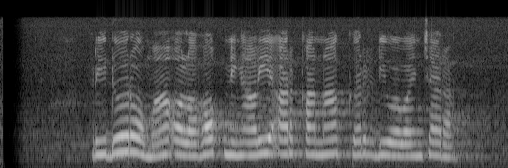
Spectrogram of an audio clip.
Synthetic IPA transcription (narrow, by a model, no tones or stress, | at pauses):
ridɔɾɔmaʔɔlɔɦɔk̚niŋaliarkanakɨrdiwawaɲt͡ʃaɾa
